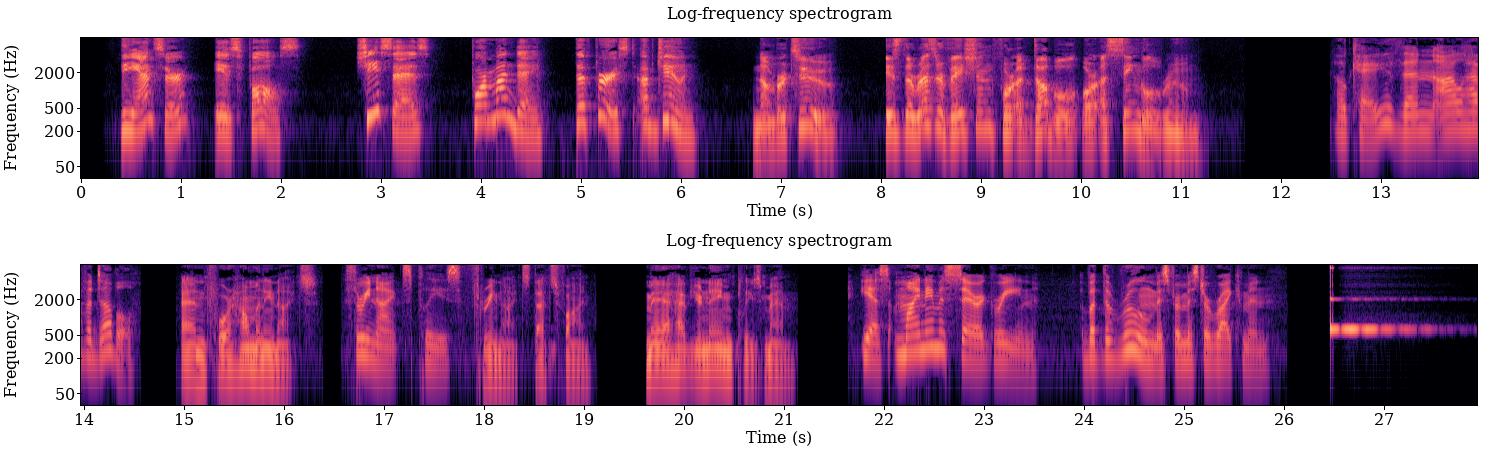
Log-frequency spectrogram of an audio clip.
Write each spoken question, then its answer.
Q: Is the reservation for a double or a single room?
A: The answer is a double.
